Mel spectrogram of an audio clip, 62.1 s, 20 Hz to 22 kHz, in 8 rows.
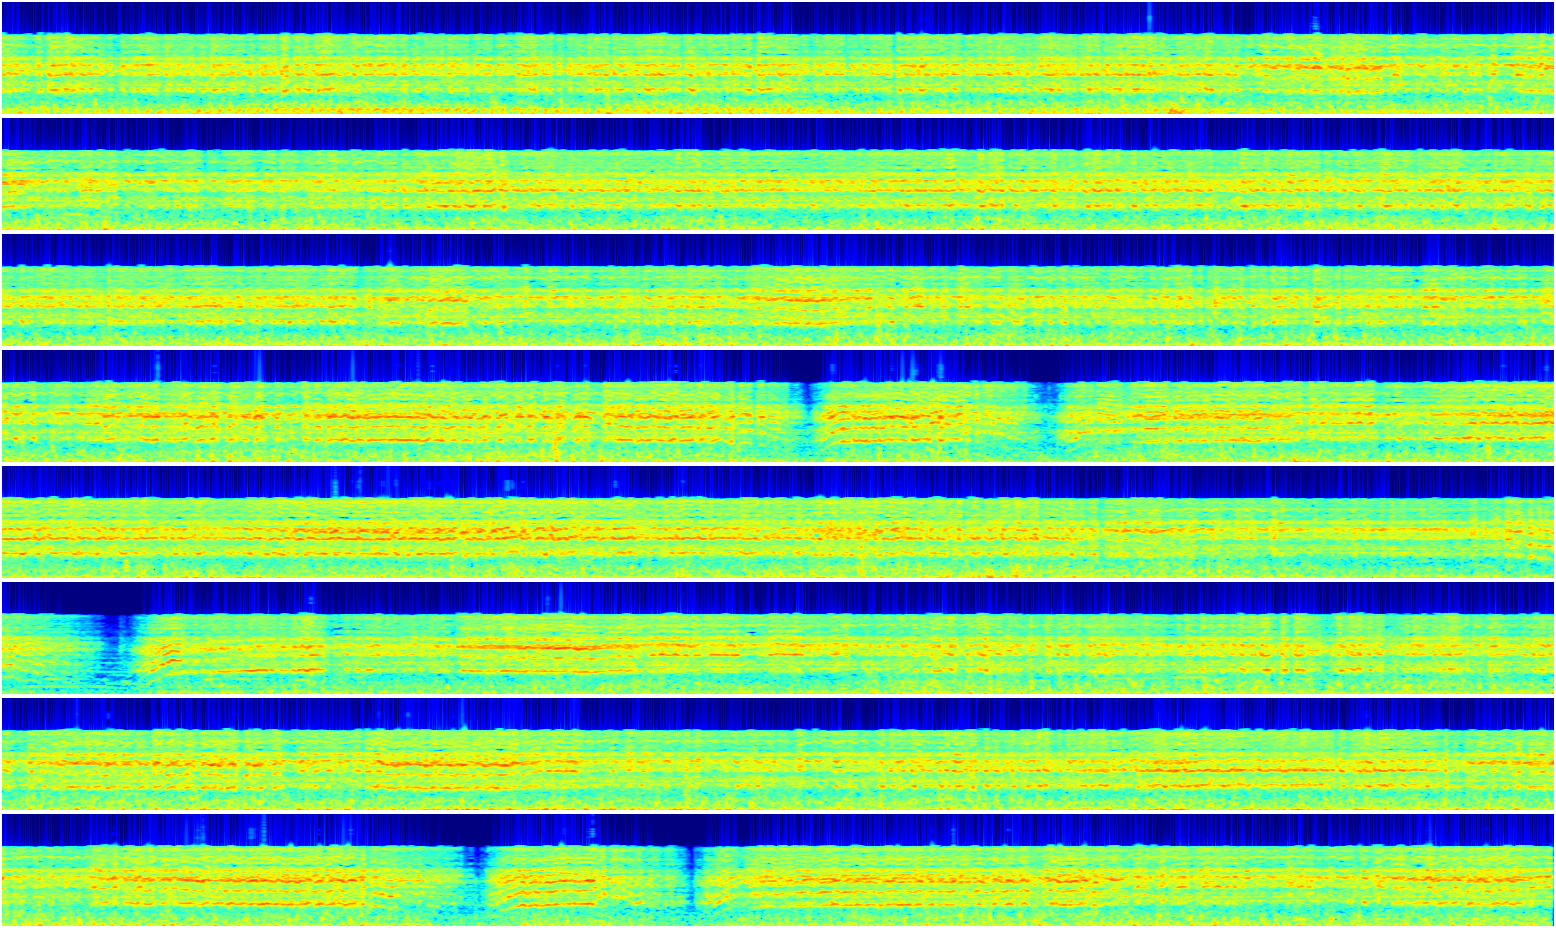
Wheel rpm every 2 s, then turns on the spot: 240, 230, 230, 220, 230, 230, 230, 230, 230, 230, 230, 230, 210, 170, 140, 220, 220, 230, 230, 140, 200, 230, 230, 220, 220, 230, 230, 220, 110, 170, 230.
none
